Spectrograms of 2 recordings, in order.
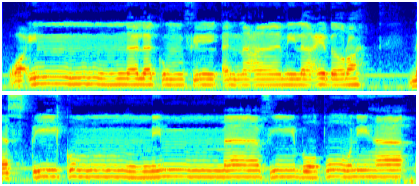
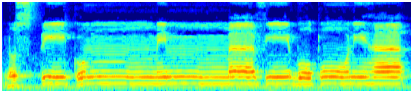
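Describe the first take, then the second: First: نسقيكم chanted with an "a" after the noon, nasqikum; slow tajweed chant, نسقيكم opening on "na"; Shu'ba reading. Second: نسقيكم chanted with "u" after the noon, nusqikum; slow tajweed chant, نسقيكم opening on "nu"; Hafs reading. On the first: Teacher showing Shu'ba's reading, slow chant with نسقيكم as nasqikum. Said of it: "يقرأ فيها شعبة كلمة نسقيكم بفتح النون". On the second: Teacher showing Hafs's reading, slow chant with نسقيكم as nusqikum. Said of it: "ويقرأ حفص". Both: Shown as a demonstration.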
